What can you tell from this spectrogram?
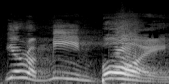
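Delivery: loud, high, stretched-out taunt; screamed out. Acted. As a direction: yell it slowly into the distance. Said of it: "He screamed out".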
